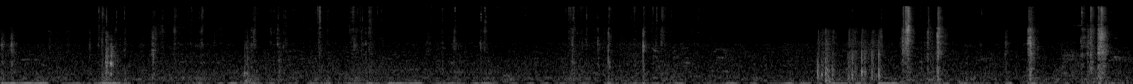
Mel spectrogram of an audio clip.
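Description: Origami paper being handled and pressed into shape, making light rustling and crinkling with scattered small crackles. The crackles come more densely and louder in the last few seconds.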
